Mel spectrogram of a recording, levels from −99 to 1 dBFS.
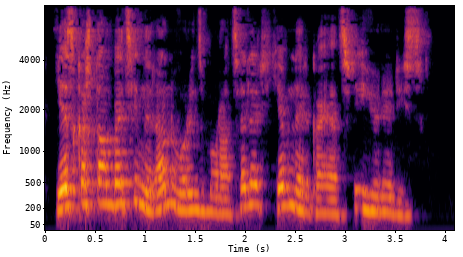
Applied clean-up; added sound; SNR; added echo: none; none; none; none.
